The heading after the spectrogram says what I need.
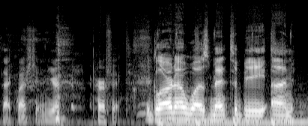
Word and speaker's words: Gallardo: It's not Gallardo, okay? In Italy, they pronounce the L. Lamborghini Gallardo.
